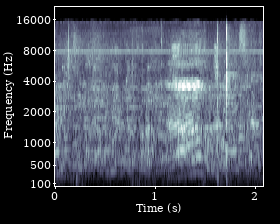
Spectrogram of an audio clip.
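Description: Voices of players calling out across an open football pitch, with one sharp knock near the end.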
